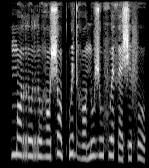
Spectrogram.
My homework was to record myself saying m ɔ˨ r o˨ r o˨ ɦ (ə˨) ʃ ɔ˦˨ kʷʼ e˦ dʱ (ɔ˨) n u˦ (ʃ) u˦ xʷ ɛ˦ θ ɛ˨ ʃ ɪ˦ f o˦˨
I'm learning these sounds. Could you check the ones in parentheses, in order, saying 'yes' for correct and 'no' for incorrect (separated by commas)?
no, yes, no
